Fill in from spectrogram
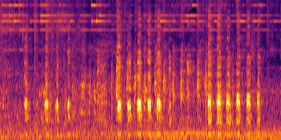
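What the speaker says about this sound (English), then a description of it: "Here are the ducks." Ducks in a backyard quack in quick rhythmic bursts of four to six calls, rising and falling close by over a soft outdoor background, with no talking.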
